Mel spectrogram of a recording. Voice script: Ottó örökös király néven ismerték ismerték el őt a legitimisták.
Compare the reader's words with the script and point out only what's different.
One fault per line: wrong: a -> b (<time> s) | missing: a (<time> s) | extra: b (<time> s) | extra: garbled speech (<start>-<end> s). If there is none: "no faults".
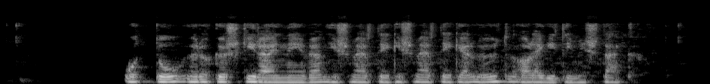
no faults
